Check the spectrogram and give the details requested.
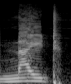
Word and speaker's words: night: ठीक है, अगला देखिए NIGHT, नाइट, NIGHT, नाइट, यानी यहाँ पे भी देखिए GH का हमने उच्चारण नहीं किया।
